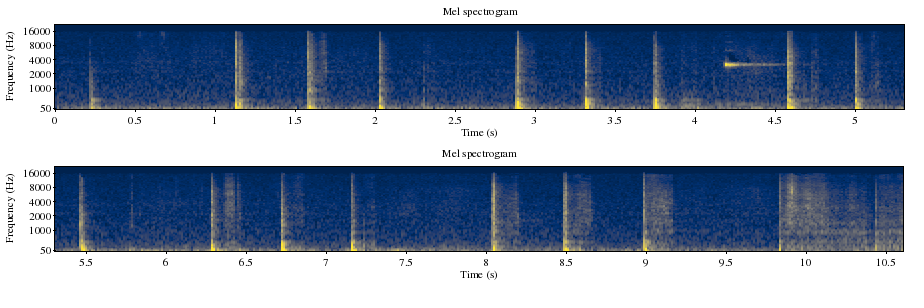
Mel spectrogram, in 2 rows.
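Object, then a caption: Waxed-paper soda cup with plastic lid. Long acrylic nails tap the side of a large, hollow McDonald's waxed-paper soda cup, held upright with its plastic lid and straw. About 18 short, dry taps land at an uneven pace, each a low hollow knock with a crisp bright click and almost no ring. A brief tonal squeak sounds midway, and a rustly scrape closes the clip.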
